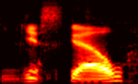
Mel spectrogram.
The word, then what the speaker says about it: Yiskel: Gloom, by the way, Chaos's real name is Yiskel. That's how you're supposed to pronounce it, is Yiskel.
